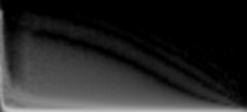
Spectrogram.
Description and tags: The artificial explosion created by pitch-shifting bass synthesizers in FL studio plus some percussions.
